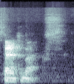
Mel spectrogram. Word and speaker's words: Phantomex: Phantom is not spelled with an F, and I would think his name is Phantom X. It's Phantom X. Phantomex.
